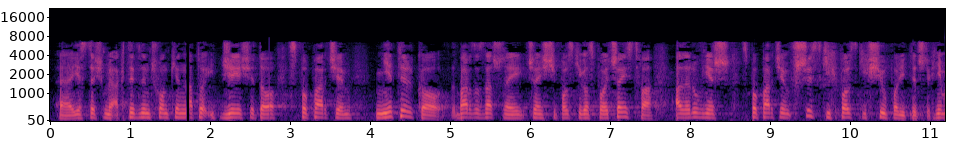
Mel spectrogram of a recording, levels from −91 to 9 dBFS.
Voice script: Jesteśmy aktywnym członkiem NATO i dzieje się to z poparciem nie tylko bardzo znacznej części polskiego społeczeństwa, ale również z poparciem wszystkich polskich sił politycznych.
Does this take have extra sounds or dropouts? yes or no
yes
